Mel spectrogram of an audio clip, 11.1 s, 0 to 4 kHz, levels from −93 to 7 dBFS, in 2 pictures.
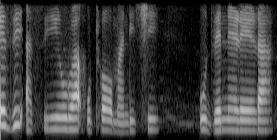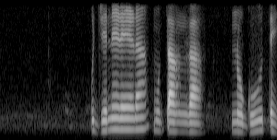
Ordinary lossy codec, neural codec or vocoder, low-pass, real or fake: AAC, 24 kbps; none; 3.6 kHz; real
